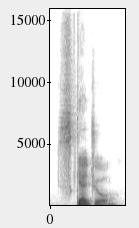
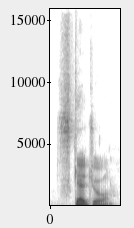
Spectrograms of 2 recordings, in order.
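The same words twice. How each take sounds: First: It is said with an American pronunciation. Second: It is said with an American pronunciation.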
